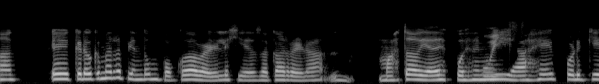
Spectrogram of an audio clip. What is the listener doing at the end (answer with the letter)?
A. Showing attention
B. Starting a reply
A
